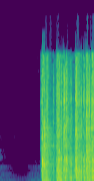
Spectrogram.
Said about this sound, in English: Let's get some shuffling here for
